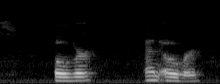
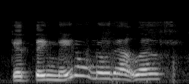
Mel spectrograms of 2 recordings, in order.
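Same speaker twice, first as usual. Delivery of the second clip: louder, calling across the room; called out; 5 semitones higher, 5 dB louder than usual. A narrator's reading. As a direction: call it after her, teasing. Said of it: "Cain called out".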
